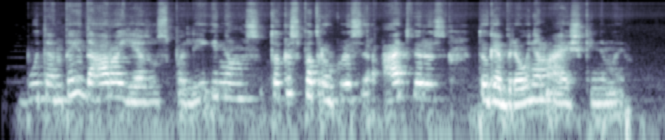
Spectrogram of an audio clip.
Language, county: Lithuanian, Vilnius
